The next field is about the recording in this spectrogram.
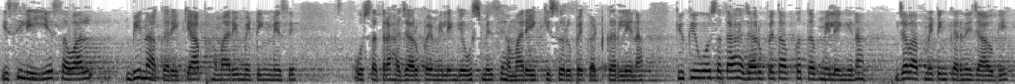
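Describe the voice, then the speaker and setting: Echoey, low-pitched woman giving firm instructions. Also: moderate pace, dark tone. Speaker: recruiter reading a job pitch. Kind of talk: scripted explanatory voice message. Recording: echoey, reverberant, muffled, noisy playback.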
